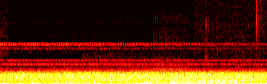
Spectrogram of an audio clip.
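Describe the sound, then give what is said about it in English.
A single humpback whale call, recorded underwater with high-frequency acoustic technology used by the National Oceanic and Atmospheric Administration, rises slowly in pitch through a steady wash of underwater noise, fairly faint, with no voices present. “Those are the sounds of humpback whales, one of the many types of large marine mammals roaming through this same area recordings captured by high frequency acoustic technologies”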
